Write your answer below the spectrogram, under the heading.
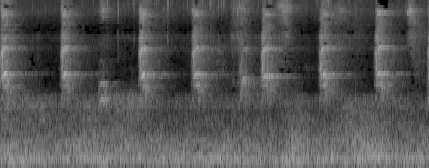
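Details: American robins mobbing and harassing an owl sitting in a tree; sharp, clipped calls repeat about every half second over a heavy, steady low rumble.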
